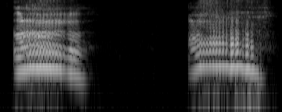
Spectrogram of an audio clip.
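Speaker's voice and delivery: loud disgusted ugh; fed-up grunts; frustrated groan. Real, not acted. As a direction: groan in annoyance.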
